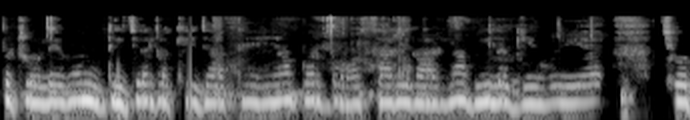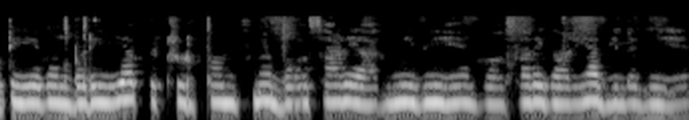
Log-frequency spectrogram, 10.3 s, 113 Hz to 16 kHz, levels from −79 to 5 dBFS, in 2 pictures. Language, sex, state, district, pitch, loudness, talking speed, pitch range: Hindi, female, Bihar, Saran, 235 Hz, -20 LUFS, 205 wpm, 230-245 Hz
